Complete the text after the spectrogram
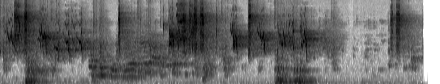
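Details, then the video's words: Budgerigar chirping: dense bursts of scratchy, warbling chirps and squawks with fast twittering runs, pausing briefly between phrases, then a short final burst after a near-silent gap. "budgie chirping sound"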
